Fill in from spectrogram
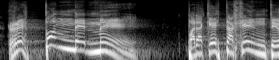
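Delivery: slow, far-carrying proclamation to God; grand Hollywood-style prophet's prayer, loud and very slow; solemn dramatic prayer. Acted. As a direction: pray out loud like Elijah before a crowd, drawing out each phrase. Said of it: "Elías da un paso adelante y ora así".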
